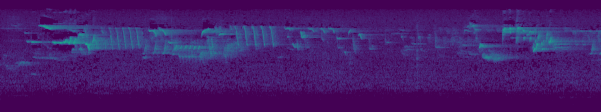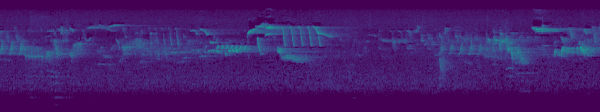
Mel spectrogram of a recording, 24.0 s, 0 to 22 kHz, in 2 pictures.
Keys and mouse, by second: 1.1-4.4 drag, 5.6 click, 7.7-10.4 drag, 12.9-16.7 drag, 17.3-20.4 drag, 22.0 click, 23.3 ctrl+d, 23.9-24.0 shift+drag.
